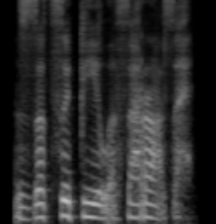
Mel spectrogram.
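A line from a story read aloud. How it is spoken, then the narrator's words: Hiss. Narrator (Russian): прошипел он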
